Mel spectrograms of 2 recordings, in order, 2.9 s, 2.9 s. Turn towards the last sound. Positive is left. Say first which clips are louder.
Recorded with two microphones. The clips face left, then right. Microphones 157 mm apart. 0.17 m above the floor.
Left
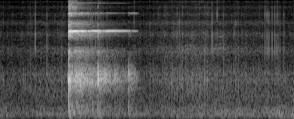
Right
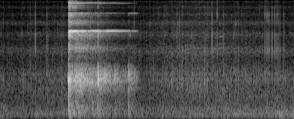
# even
turn(degrees=-5)  # may be behind; listen again after turning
